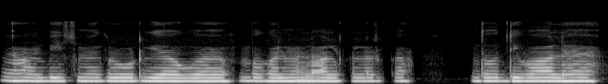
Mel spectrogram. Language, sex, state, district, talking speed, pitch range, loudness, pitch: Hindi, male, Jharkhand, Ranchi, 155 wpm, 155-160 Hz, -13 LUFS, 155 Hz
